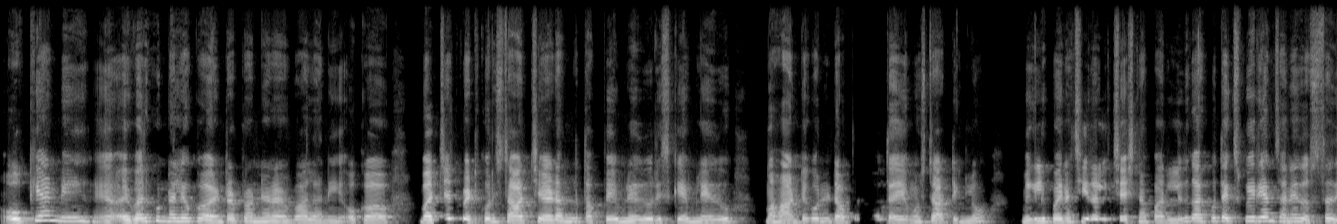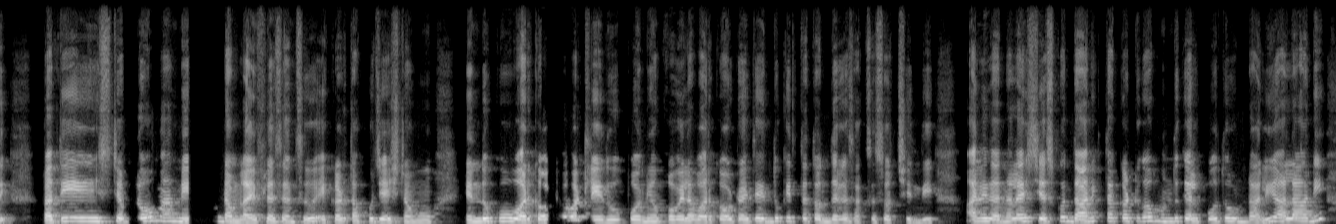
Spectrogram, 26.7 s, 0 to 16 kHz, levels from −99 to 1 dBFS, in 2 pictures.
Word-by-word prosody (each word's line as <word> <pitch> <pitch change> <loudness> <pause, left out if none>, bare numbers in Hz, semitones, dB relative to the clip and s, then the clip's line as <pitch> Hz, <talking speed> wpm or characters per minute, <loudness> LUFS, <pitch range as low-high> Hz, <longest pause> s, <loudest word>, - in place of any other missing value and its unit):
Okay 215 +5 +4
అండి. 280 -5 -2 0.4
ఏ - - 0 0.2
ఎవరికి 230 +5 +3
ఉండాలి 245 -1 +2
ఒక 235 0 -2 0.2
ఎంటర్‌ప్రెన్యూర్ 215 +1 0
అవ్వాలని, 195 0 -2 0.2
ఒక 190 - -13 0.6
బడ్జెట్ 205 +3 +3
పెట్టుకొని 210 +1 +2
స్టార్ట్ 200 -2 +3
చేయడంలో 215 0 +3
తప్పేం 200 +1 0
లేదు, 200 0 +1
రిస్కేం 200 +1 -2
లేదు, 190 +1 -1 0.5
మహా 200 -1 +1
అంటే 190 +3 -4
కొన్ని 225 -1 -1
డబ్బులు 190 -1 -2
పోతాయేమో 195 -1 -2
స్టార్టింగ్‌లో, 195 +1 -2 0.5
మిగిలిపోయిన 215 +2 +2
చీరలు 210 -2 0
ఇచ్చేసినా 190 +1 -3
పర్వాలేదు, 200 +3 -2
కాకపోతే 235 +2 0
ఎక్స్‌పీరియన్స్ 265 +2 -1
అనేది 230 +1 +1
వస్తది. 215 +2 -1 0.4
ప్రతి 215 +3 +4 0.4
స్టెప్‌లో 235 +1 0 0.2
మనం 260 -1 -1
నేర్చుకొంటాం. 215 -1 -2
లైఫ్ 180 +4 +3
లెసన్స్, 205 -1 -1 0.2
ఎక్కడ 210 +4 0
తప్పు 215 +1 -4
చేసినాము? 205 -2 -1 0.5
ఎందుకు 230 +4 +3 0.2
వర్కౌట్ 210 0 +3 0.2
అవ్వట్లేదు? 190 -4 +1 0.2
పోనీ 205 +1 +1
ఒక 210 -1 -2
వేళ 210 +1 +3
వర్కౌట్ 205 +1 -1
అయితే, 210 +3 0
ఎందుకు 235 +4 -3
ఇంత 240 -1 -6
తొందరగా 205 0 0
సక్సెస్ 200 +1 -10
వచ్చింది? 195 -1 -7 0.4
అనేది 225 0 +3
అనలైజ్ 230 +3 +1
చేసుకొని, 225 +4 0
దానికి 220 +5 +2
తగ్గట్టుగా 245 +1 -2
ముందుకు 235 0 -1
ఎళ్ళిపోతూ 215 +1 -2
ఉండాలి. 200 0 -2
అలా 225 +1 +2
అని 245 - -3
210 Hz, 140 wpm, -23 LUFS, 200-230 Hz, 0.6 s, Okay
